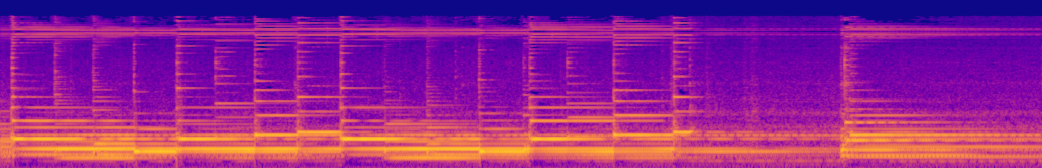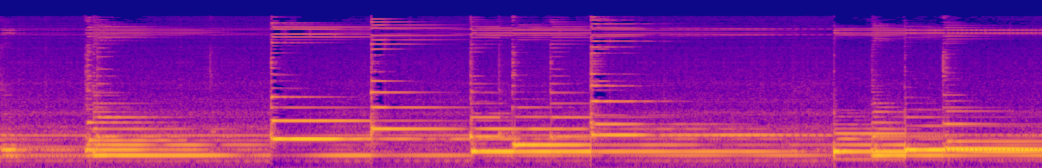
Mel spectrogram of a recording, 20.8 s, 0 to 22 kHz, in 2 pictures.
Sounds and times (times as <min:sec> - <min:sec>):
Classical music: 0:00.0 - 0:20.8
Harp: 0:00.0 - 0:20.8.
